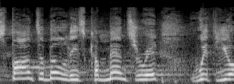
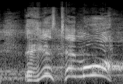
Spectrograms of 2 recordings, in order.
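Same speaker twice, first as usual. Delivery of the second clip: excited shout; 8 semitones higher than usual. Acted. Servant boasting doubled money.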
